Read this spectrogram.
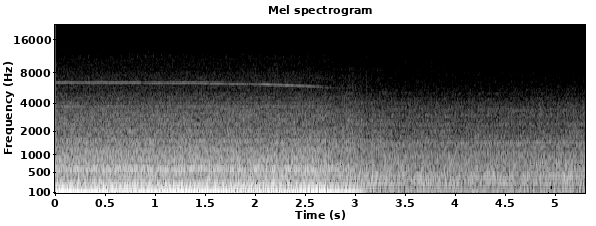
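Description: Tyres roll with a steady rushing hum on a motorway.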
